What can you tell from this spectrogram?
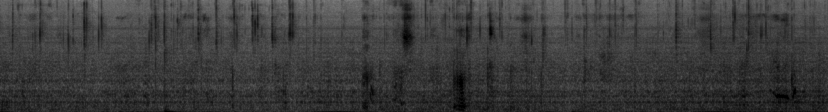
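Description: A small Chihuahua chewing a homemade calf neck bone, making irregular clicks and crunches of teeth on bone. A few louder licks and smacks come about halfway through and near the end.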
